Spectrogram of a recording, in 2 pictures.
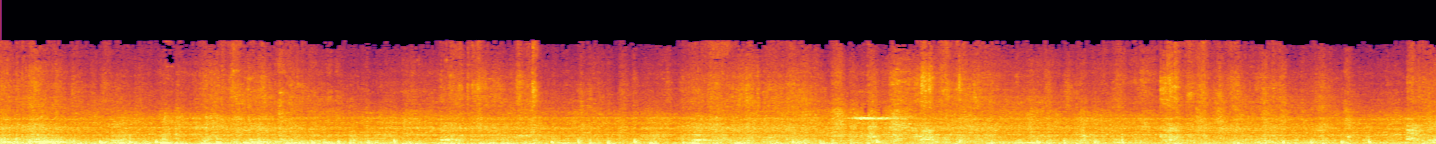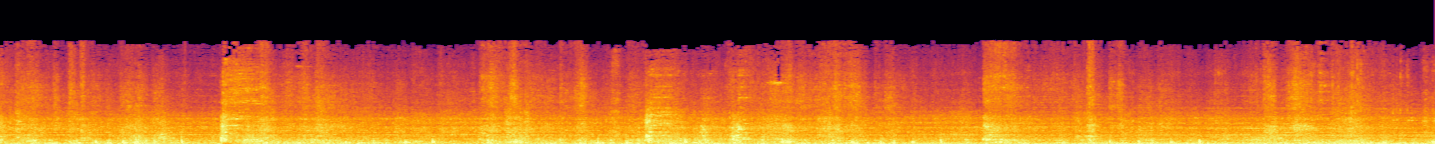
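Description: A freight train of steel open-top hopper cars rolling past close by: a steady rumble of wheels on rail, with scattered clacks and a brief high wheel squeal about eight seconds in. A low hum grows louder over the last few seconds.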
